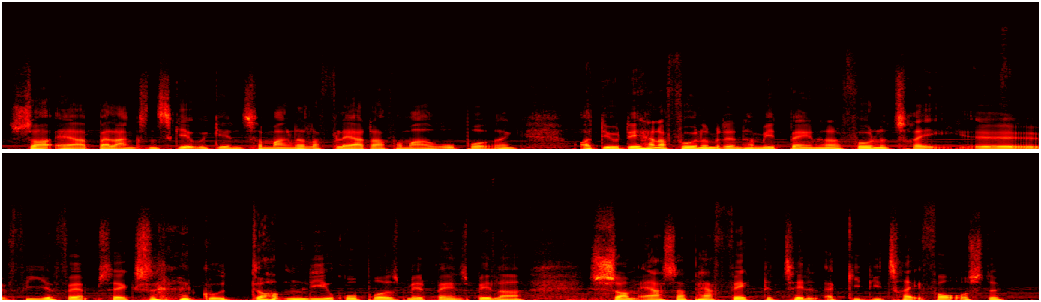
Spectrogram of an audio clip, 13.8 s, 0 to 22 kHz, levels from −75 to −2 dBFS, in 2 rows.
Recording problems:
electrical hum; faint; throughout; 60 Hz, 25 dB below the speech

